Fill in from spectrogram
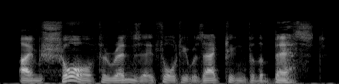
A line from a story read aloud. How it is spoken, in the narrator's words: he said in his gloomy voice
